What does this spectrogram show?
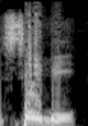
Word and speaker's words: SEBI: State bank of India को आप SBI बोलते हैं, लेकिन SEBI नहीं बोलते हैं, उसको क्या बोलते हैं? सेबी। The word which has got the status of acronyms, that is only eligible to be pronounced as a word.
